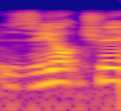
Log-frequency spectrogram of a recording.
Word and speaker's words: Xiotri: each of the assets so zeotra is how it is pronounced according to owl and um the rest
